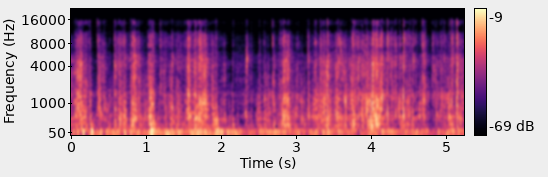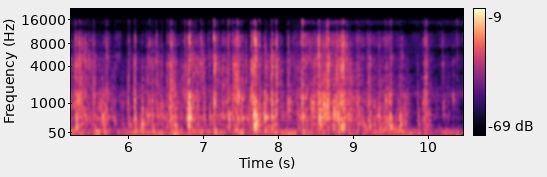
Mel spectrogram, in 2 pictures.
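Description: Long nails tap and scratch across the top of a full five-pack of instant noodles in a clear plastic overwrap. The result is a dense, continuous run of bright plastic crinkles and quick clicking taps over a faint, steady low hum.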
